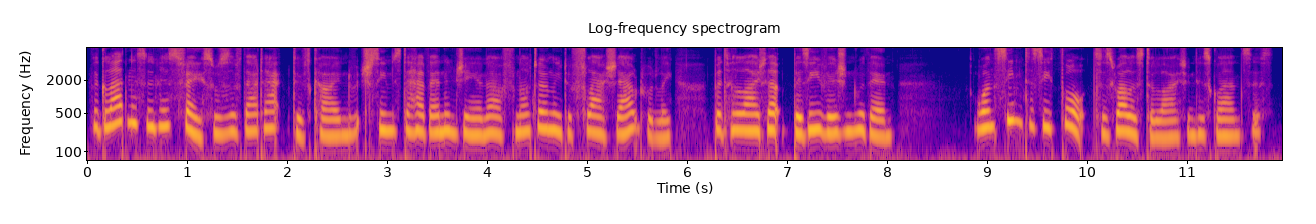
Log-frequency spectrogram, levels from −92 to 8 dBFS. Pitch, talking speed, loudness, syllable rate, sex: 235 Hz, 200 wpm, -18 LUFS, 5.3 syllables/s, female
